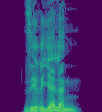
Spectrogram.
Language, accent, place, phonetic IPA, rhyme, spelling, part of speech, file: German, Germany, Berlin, [zeˈʁi̯ɛlən], -ɛlən, seriellen, adjective, De-seriellen.ogg
- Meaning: inflection of seriell: 1. strong genitive masculine/neuter singular 2. weak/mixed genitive/dative all-gender singular 3. strong/weak/mixed accusative masculine singular 4. strong dative plural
